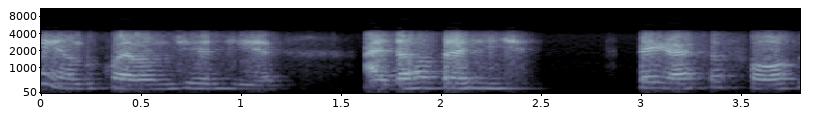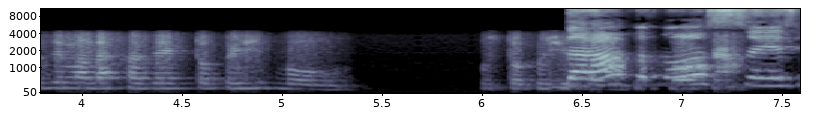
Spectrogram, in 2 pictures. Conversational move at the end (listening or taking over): taking over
